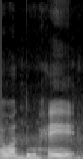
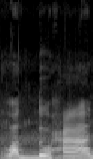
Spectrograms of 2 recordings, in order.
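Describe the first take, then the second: First: The final vowel is tilted toward e. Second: The final vowel is a clear open a.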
